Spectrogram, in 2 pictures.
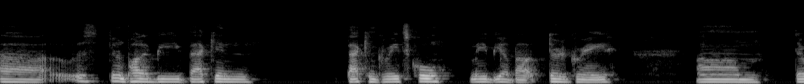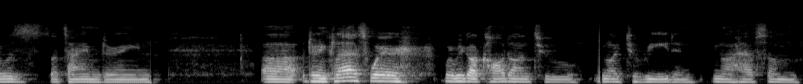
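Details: Lifelong stuttering in an adult man, beginning around third grade, described as milder than another speaker's, never treated with speech therapy; stuttering.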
